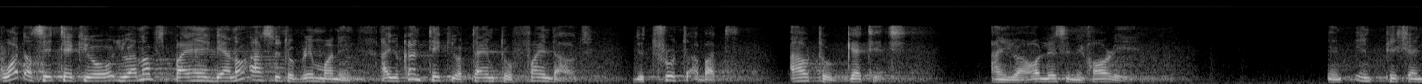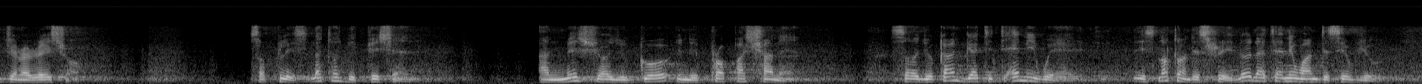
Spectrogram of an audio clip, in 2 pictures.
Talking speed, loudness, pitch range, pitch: 155 wpm, -25 LUFS, 115-175 Hz, 145 Hz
